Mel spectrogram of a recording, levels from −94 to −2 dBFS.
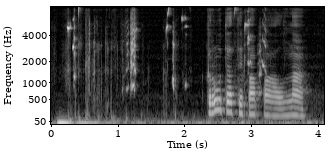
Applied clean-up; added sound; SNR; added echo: none; Squeak; 1 dB; reverberation time 0.3 s.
